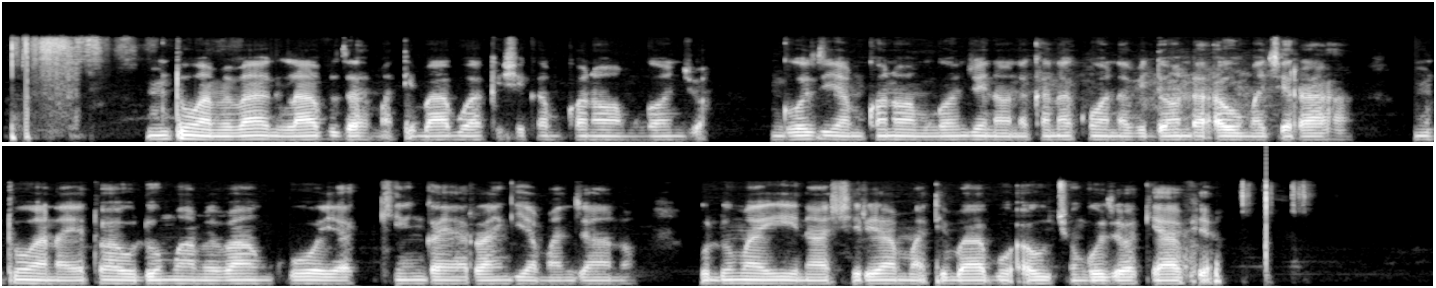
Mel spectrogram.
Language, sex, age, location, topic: Swahili, male, 25-35, Kisii, health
